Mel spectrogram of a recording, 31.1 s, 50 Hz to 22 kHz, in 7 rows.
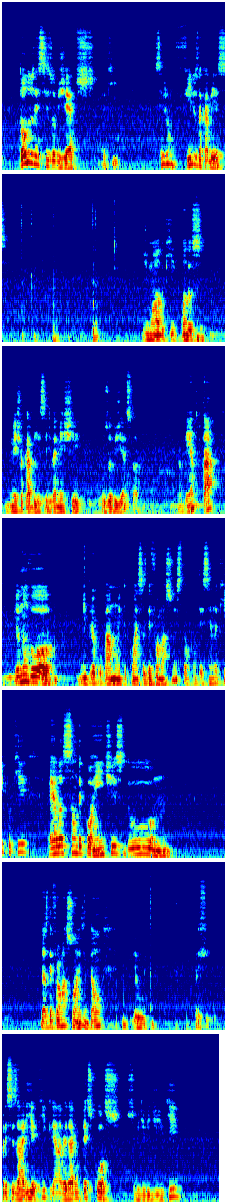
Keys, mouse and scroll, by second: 0.8-2.9 drag, 4.0 shift+click, 5.5 ctrl+p, 6.3 Return, 7.5 click, 8.3 r, 13.4 Escape, 14.0-15.5 ctrl+middle drag, 15.8-16.3 ctrl+shift+middle drag, 16.4 ctrl+shift+r, 20.9 Escape, 22.0 click, 23.5 shift+middle click, 24.1 ctrl+shift+middle click, 24.8-25.9 ctrl+shift+middle drag, 26.0 ctrl+shift+Tab, 27.4 click, 28.1 right click, 29.3 click.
